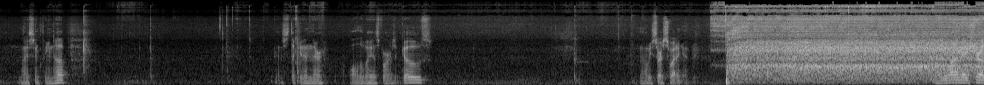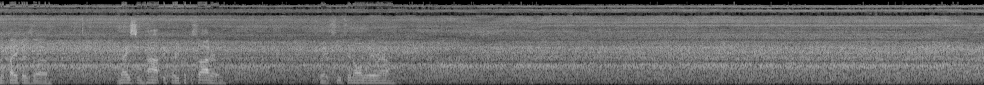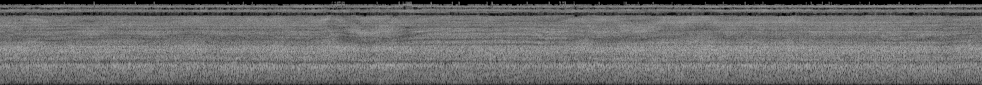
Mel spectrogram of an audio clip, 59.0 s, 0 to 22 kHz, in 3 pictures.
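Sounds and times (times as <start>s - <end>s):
torch flame hissing: 14.0s - 59.0s.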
